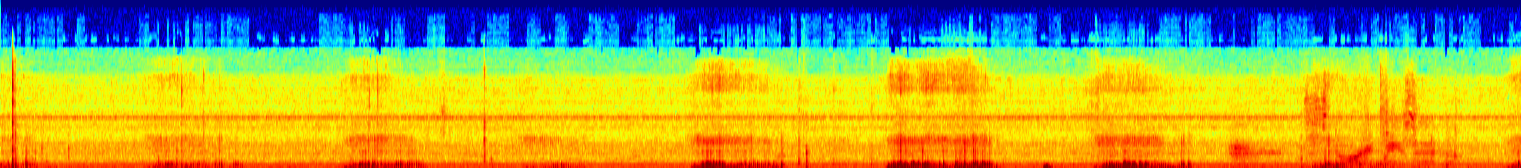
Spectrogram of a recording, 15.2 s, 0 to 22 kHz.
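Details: A six-month-old baby snoring: repeated soft, rough breathing noises about every two seconds, roughly 30 a minute, with quiet room hum.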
